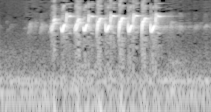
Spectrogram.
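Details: Male European goldfinch calling for the female with a quick, even series of about nine high chirping notes in one second, then quiet.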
